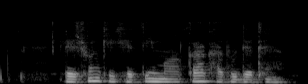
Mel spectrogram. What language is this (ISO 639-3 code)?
hne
